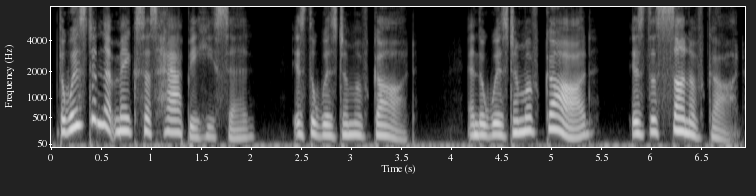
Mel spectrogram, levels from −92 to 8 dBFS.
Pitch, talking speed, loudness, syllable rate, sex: 195 Hz, 200 wpm, -19 LUFS, 5.0 syllables/s, female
